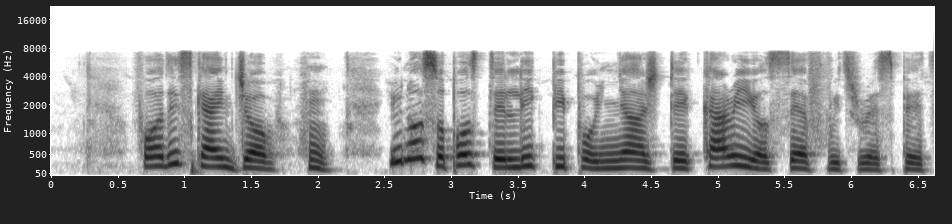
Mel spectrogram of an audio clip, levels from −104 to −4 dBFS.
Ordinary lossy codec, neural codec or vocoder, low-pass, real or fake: none; none; 7.2 kHz; real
